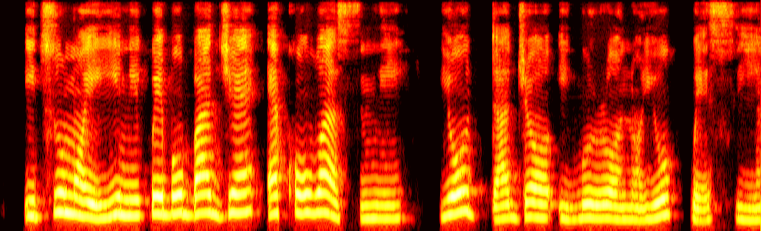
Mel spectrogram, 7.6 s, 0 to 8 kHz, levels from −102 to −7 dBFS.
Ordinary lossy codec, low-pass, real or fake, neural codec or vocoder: none; none; fake; codec, 16 kHz, 4.8 kbps, FACodec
